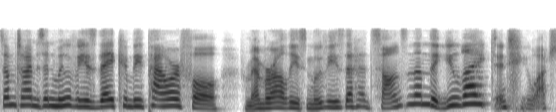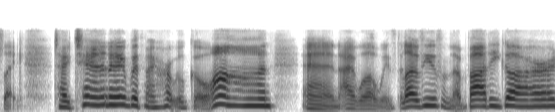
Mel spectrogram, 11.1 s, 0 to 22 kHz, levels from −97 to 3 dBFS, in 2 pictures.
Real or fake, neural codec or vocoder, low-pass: fake; codec, 16 kHz, 0.8 kbps, ZipCodec; 7.2 kHz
